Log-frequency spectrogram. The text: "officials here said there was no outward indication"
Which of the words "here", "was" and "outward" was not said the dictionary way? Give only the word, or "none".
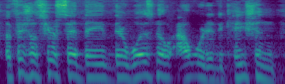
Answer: none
